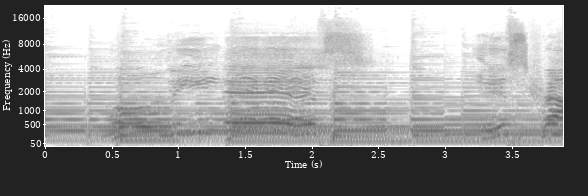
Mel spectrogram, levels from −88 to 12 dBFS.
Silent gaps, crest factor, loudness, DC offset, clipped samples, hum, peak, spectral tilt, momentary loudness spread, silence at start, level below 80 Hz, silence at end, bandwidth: none; 16 dB; -34 LUFS; under 0.1%; under 0.1%; none; -16 dBFS; -4.5 dB/octave; 9 LU; 0 s; -64 dBFS; 0 s; over 20 kHz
